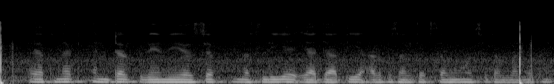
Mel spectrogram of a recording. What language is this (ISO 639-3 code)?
hin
